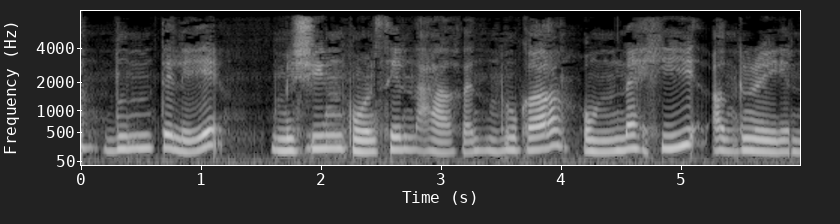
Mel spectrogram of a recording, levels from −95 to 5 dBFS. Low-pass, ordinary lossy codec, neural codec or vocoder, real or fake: 7.2 kHz; MP3, 32 kbps; autoencoder, 22.05 kHz, a latent of 192 numbers a frame, VITS, trained on many speakers; fake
